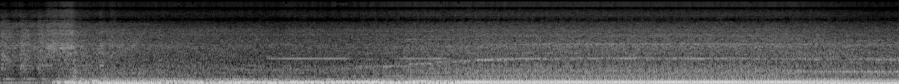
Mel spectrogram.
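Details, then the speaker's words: Subaru FA20, restarted for data logging: catches into lumpy idle, beat stumbling unevenly with light throttle; cylinder 4 logged rough and misfiring, cause unknown, tune suspected. "there's definitely something going on because cylinder 4 is rough and it's really not liking what's going on so we got to figure out what's happening"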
